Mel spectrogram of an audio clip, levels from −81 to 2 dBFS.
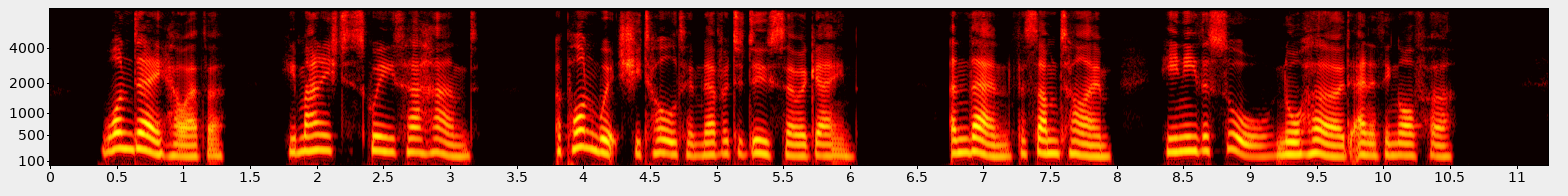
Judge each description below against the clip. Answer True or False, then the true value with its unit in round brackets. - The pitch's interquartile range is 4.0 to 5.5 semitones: True (4.6 semitones)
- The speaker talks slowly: False (170 wpm)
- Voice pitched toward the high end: True (195 Hz)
